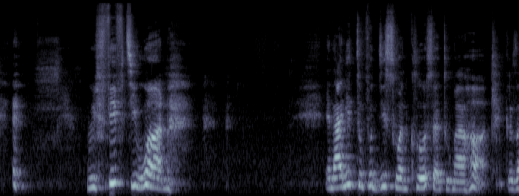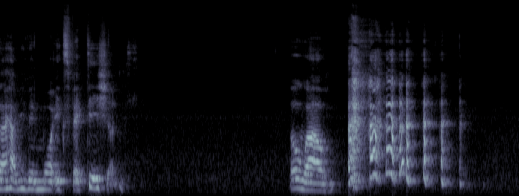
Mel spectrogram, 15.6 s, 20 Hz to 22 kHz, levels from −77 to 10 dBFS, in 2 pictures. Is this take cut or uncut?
cut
